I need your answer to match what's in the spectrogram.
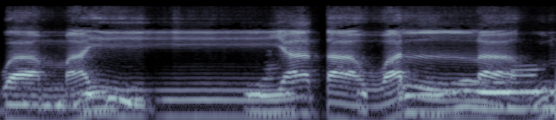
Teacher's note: nun sukun bertemu dengan huruf Ya, bacaan idgham bighunah masuk dengan mendengung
